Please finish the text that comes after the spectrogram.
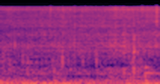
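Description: Chicken and shrimp sizzle over a flaming firewood fire, a brief, steady crackling fry heard close up with no talking.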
